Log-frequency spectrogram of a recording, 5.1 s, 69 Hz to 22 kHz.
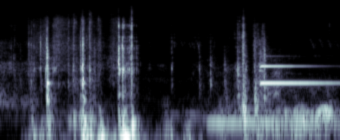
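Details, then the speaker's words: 1988 Ford Mustang T-top Foxbody 5.0 that sat a long time, on old siphoned gas, at key-on: a few clunks, then a steady low electric hum holds as the fuel pump primes normally; the car then started. "let's see if we can hear the pump prime now"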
